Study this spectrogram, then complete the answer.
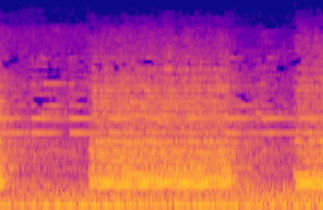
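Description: A train horn blows loudly in long blasts in the distance.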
